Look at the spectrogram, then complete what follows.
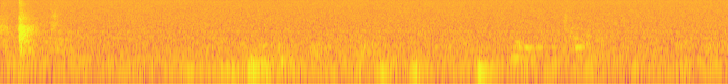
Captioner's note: applause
